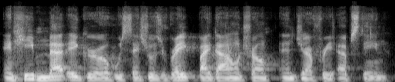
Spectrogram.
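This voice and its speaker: A man's voice: lowish voice, normal speed, a bit bright. An American man questioning a witness at a formal hearing as a congressman, prosecutorial, insistent and accusatory. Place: government hearing room.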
